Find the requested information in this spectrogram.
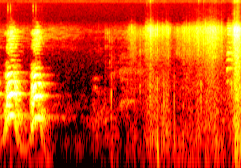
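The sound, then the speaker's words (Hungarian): A dog gives two sharp, loud barks in quick succession, followed by lower, rustling noise. “Ez kutyám. Kutyuszka.”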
